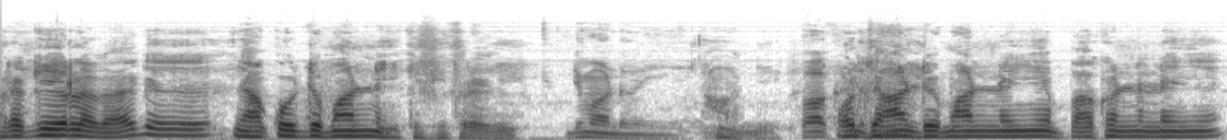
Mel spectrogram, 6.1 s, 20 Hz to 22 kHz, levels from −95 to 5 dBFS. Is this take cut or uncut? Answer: uncut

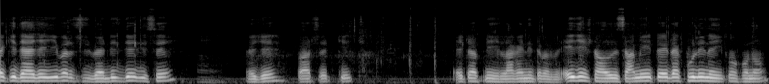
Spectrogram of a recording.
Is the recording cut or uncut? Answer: uncut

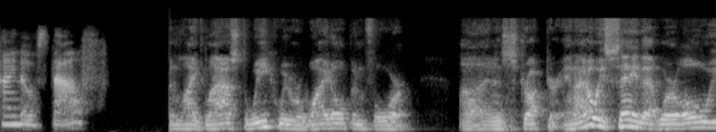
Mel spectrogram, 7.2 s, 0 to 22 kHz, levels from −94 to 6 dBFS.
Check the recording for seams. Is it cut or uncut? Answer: cut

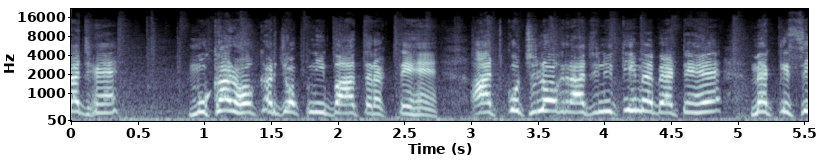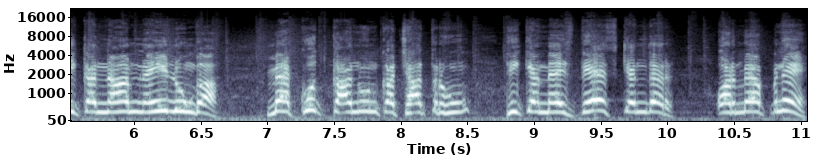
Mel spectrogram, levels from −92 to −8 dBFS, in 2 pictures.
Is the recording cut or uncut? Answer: uncut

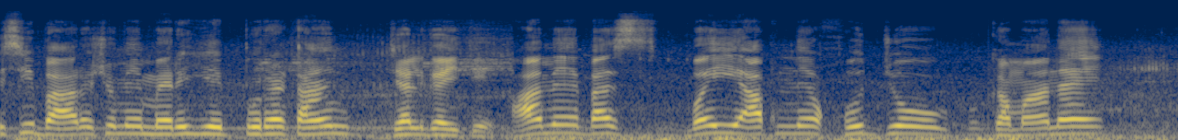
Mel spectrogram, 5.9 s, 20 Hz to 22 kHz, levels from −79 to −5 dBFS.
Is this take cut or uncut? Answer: cut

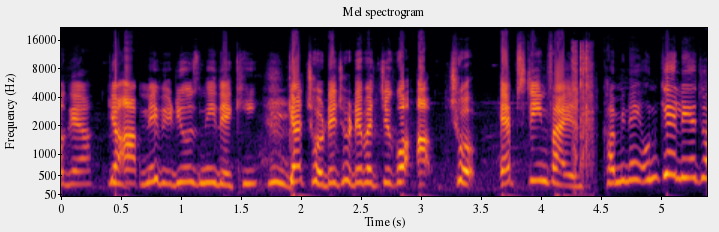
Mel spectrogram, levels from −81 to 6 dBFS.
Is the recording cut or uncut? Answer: cut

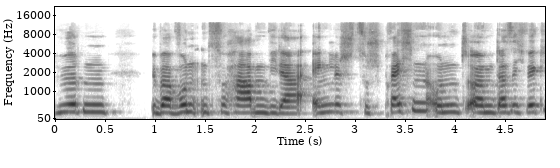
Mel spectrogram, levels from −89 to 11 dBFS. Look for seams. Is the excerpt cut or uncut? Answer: uncut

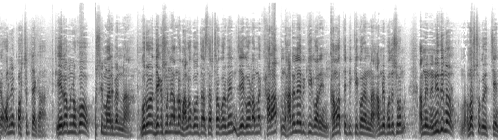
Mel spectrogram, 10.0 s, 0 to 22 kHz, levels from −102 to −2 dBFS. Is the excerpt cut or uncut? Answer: cut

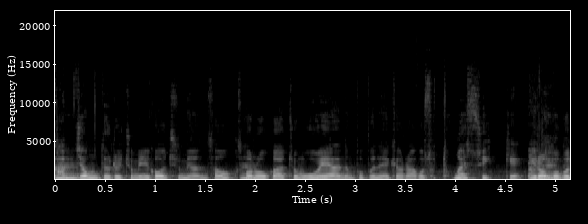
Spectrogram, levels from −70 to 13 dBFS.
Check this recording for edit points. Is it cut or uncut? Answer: uncut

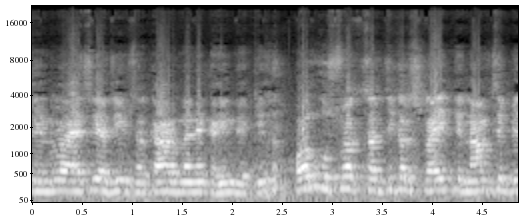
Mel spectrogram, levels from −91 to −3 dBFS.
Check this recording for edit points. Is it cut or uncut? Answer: cut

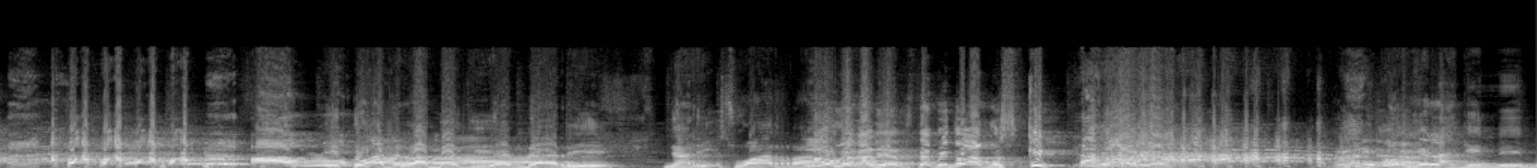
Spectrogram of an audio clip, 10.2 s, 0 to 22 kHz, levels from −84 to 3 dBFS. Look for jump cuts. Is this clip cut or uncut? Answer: cut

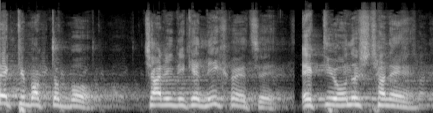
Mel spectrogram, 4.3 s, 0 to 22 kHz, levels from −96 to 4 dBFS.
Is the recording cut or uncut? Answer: cut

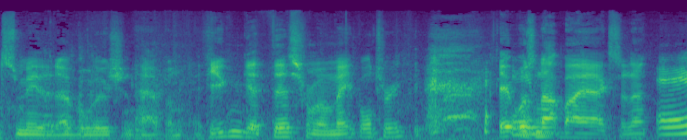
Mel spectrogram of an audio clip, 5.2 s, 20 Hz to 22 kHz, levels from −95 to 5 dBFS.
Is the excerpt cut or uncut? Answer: uncut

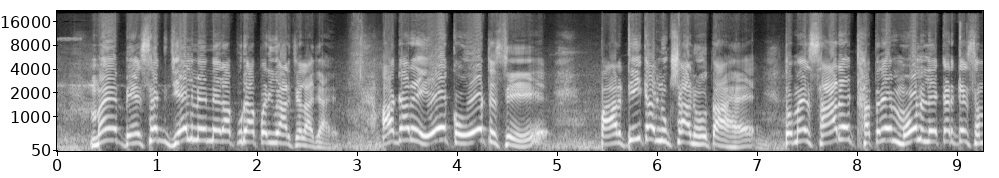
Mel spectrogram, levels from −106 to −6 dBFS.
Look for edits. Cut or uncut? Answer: uncut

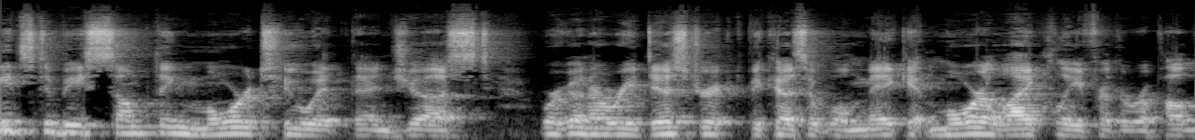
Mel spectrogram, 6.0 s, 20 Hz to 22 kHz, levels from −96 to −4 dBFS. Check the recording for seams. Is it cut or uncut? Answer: uncut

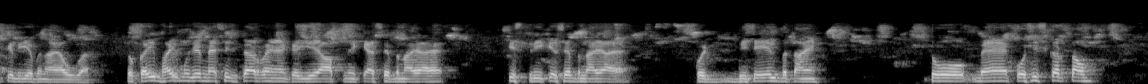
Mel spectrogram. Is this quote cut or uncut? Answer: uncut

